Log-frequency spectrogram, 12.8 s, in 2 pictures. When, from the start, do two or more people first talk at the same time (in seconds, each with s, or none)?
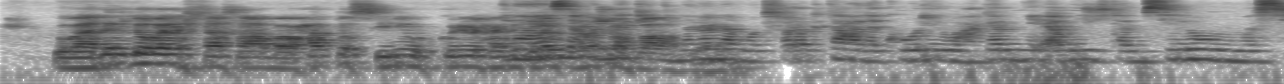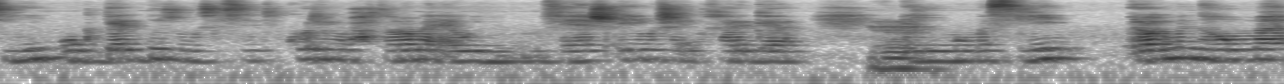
2.5 s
